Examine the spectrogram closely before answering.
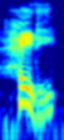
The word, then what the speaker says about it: Haiti: it from saint-domingue to well in english it's pronounced haiti h-a-i-t in french it's pronounced iet the name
